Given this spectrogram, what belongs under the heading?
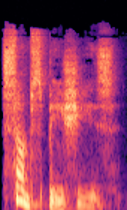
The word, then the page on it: subspecies: British English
